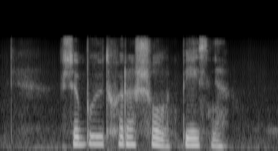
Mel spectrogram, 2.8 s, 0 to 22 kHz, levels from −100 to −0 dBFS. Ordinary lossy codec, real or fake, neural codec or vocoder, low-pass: none; fake; codec, 16 kHz, 2 kbps, X-Codec, HuBERT features, trained on LibriSpeech; none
